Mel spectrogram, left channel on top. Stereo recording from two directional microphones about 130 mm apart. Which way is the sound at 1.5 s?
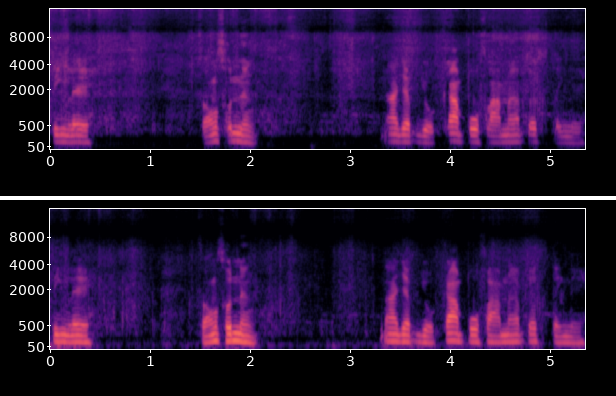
25° right (ahead or behind).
